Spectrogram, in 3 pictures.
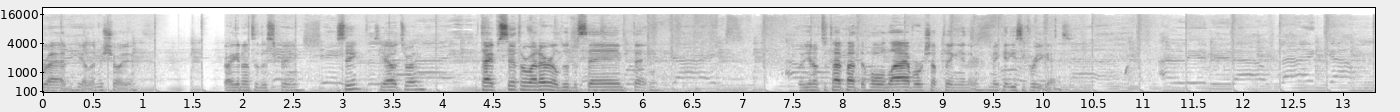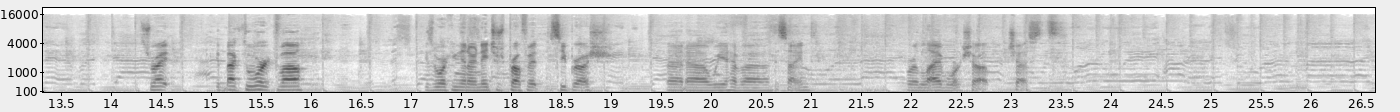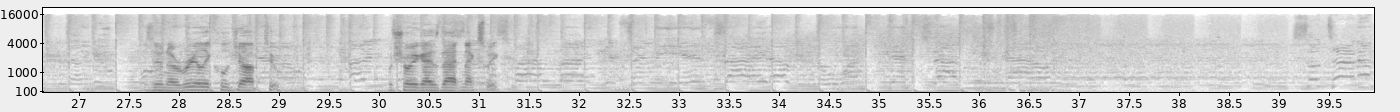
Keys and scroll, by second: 30.3 s, 33.5 s.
